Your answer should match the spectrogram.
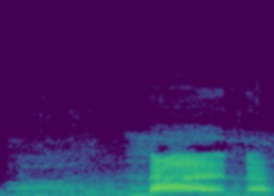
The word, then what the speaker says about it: none: None. But it's a thinking word. We have to think known, but we say none.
